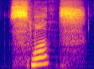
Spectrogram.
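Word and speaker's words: slott: words on TikTok, and, it's pronounced slut, I think. Almost sounds like the English word for slut.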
